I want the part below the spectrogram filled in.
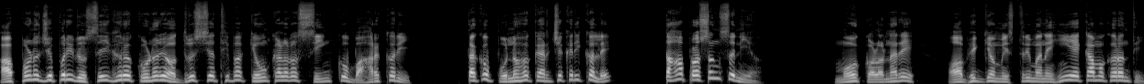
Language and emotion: Odia, surprised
